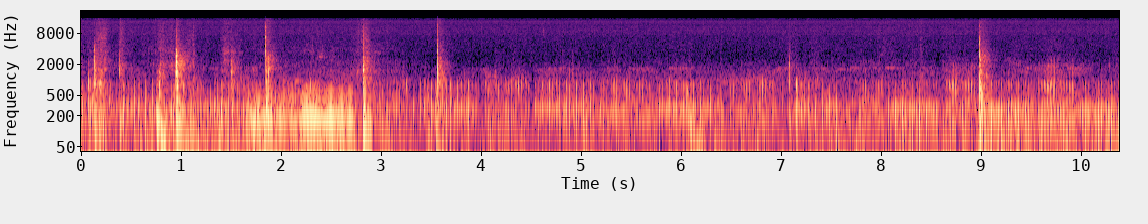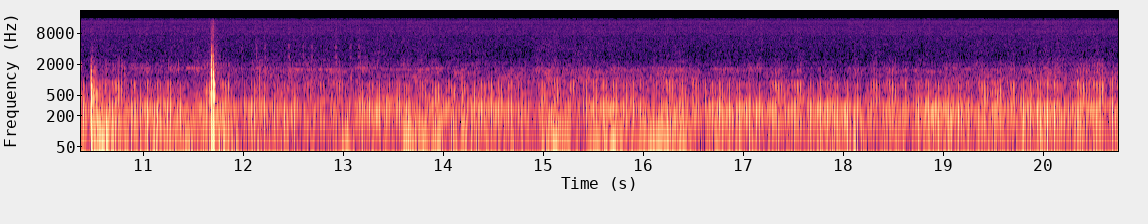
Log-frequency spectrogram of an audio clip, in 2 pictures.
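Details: Low, soft purring from a domestic cat named Tigger, sleeping while a kitten pesters it, broken by sharp scattered clicks and taps of movement.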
